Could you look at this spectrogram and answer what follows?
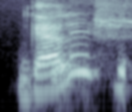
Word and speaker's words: Gaelic: गैलिश, am I pronouncing correct? Galish? That's right.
